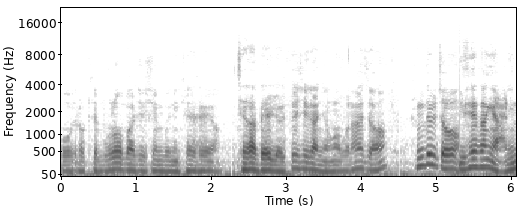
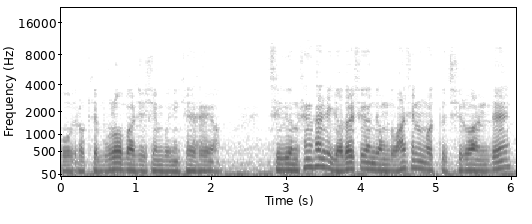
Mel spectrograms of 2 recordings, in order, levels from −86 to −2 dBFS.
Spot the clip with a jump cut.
first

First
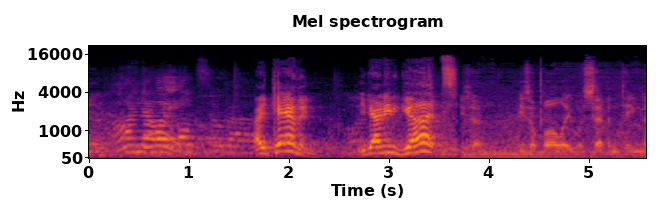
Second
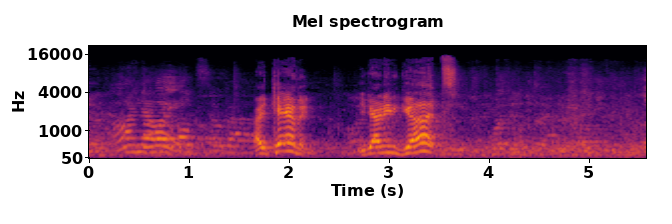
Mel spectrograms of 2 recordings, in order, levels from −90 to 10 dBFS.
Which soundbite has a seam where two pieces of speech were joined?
first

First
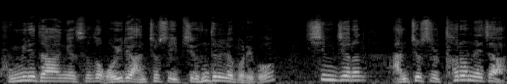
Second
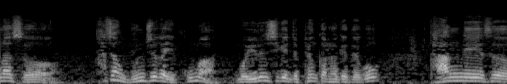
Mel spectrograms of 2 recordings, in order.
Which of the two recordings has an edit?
first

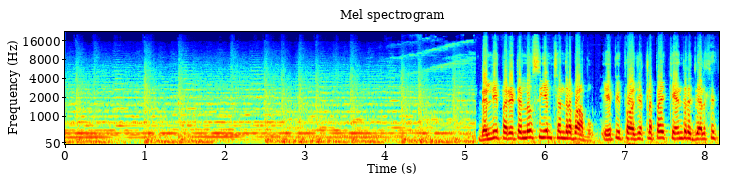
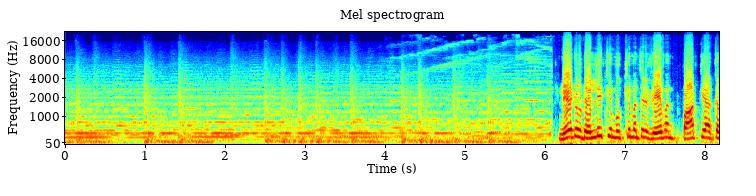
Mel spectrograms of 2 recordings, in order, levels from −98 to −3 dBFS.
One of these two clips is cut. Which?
first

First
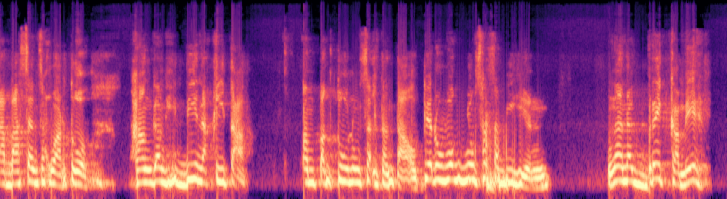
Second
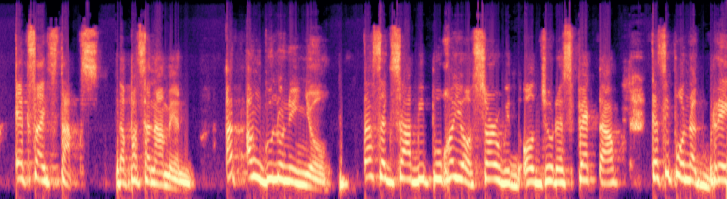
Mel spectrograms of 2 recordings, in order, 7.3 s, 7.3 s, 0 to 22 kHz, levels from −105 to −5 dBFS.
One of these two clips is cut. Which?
second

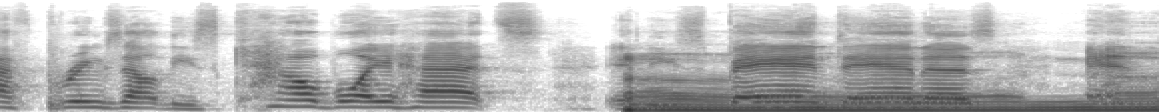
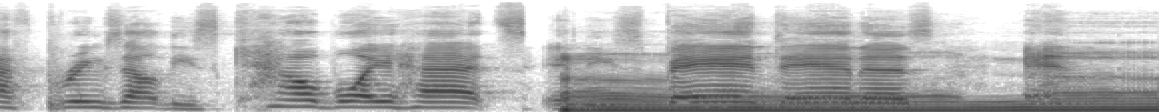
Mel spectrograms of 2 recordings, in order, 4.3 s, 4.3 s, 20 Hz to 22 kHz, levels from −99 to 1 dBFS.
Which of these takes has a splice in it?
second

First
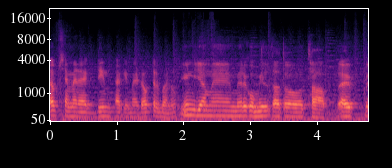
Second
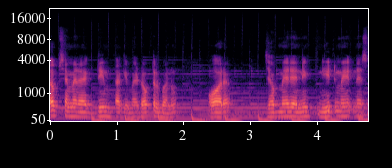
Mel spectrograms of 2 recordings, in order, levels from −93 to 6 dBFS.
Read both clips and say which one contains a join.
first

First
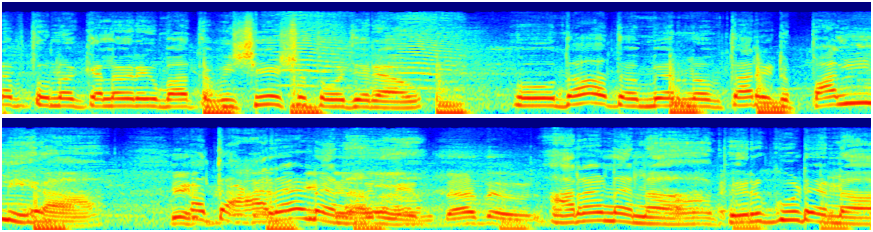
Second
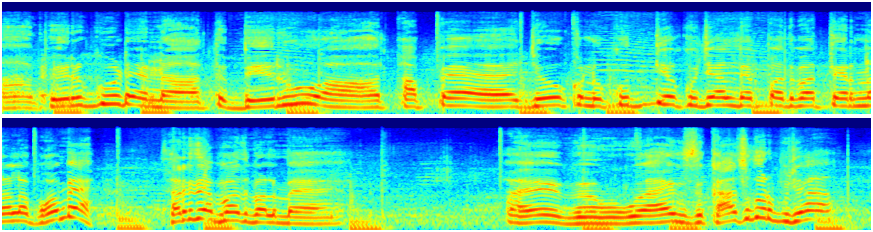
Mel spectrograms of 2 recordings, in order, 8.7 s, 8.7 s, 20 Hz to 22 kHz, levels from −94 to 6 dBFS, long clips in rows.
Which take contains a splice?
second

